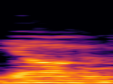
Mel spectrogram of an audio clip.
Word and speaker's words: Jung: here's how he describes them so here's uh jung's description by the way pronounced jung i will just keep saying young but just to teach yes so here's his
